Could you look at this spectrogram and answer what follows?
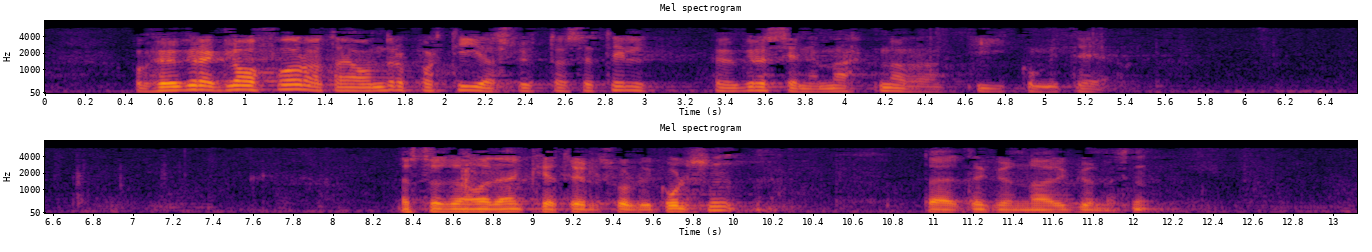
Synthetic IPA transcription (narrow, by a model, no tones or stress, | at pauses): oːɦøːɡəɾəæɡlɑːfɔɾɑt̪̚d̪æɪɑnd̪ɾəpʰɑɾt̪ʰiːəslʉt̪ːɑsæɪt̪ʰɪlhøːɡəɾəsiːnəmæɾknɑɾəiːkʰʊmɪt̪ʰeːə | nɛst̪ədɑɑd̪ɛɛnkʰeːt̪ʰɪlsɔlbɪkʰʊlsn̩ | d̪̥æɾt̪ʰɪlɡɾʉnɑɾɡʉnəsn̩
